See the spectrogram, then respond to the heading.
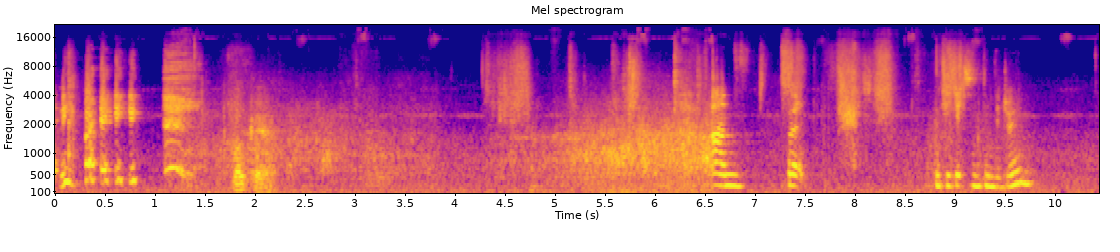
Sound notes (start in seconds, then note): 0.0 Margaret laughing; 4.5 vehicle engines revving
